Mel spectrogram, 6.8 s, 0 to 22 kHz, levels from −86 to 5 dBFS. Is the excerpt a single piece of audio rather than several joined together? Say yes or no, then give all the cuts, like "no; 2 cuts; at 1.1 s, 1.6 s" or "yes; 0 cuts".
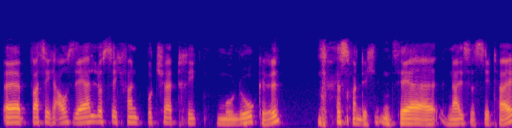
yes; 0 cuts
